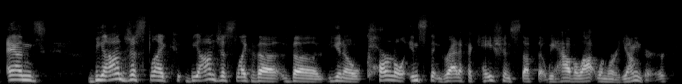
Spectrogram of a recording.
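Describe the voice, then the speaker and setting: This man's voice sits a little high, with a darkish tone and lively intonation. Appearing as a podcast guest, he chats casually and reflectively, pausing and repeating words while he thinks, all captured on dull, lo-fi audio.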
